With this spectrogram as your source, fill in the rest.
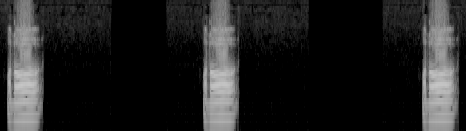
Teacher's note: Huruf ra keluar dari ujung lidah yang bertemu dengan gusi bagian atas.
